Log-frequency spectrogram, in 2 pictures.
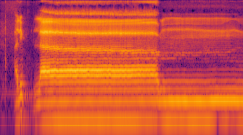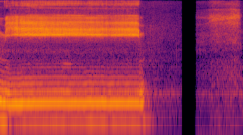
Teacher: اور بعض بچے الف لام میم میں غنہ نہیں کرتے، اور اس کا طریقہ یہ ہے کہ لام پڑھنے کے بعد آواز ناک میں لے کے جائیں ایک الف کے برابر، اور اس کے بعد میم پڑھیں، جیسے الف لام میم۔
